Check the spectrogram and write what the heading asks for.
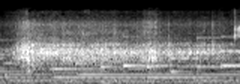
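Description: Background music, with the whirring hiss of a plastic lazy-susan turntable spun by hand. It starts just after the music and dies away near the end.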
